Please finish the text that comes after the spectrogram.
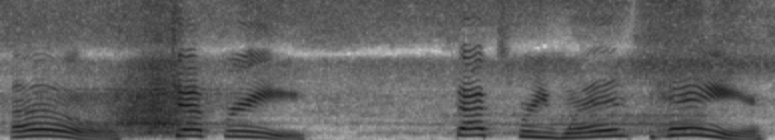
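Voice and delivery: loud, high, drawn-out holler; calling out. Real, not acted. Player greeting Jeffrey on finding him, loud surprised call.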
